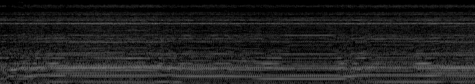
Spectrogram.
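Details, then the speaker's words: Model A Ford horn, miked, adjusted so it no longer clicks and the motor just spins without sounding, unused for a while: steady electric whir, speed drifting slightly as it settles; normal horn motor spin. "Uh which means that the motor is just going to spin and spin. It's not going to sound the horn."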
